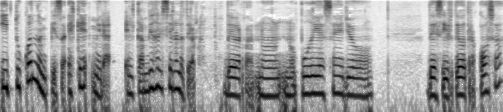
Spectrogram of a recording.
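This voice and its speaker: The speaker has an animated tone and a moderate pace, with a dry, close sound and no echo. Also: woman. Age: 20s. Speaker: podcast host. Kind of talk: solo podcast monologue.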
